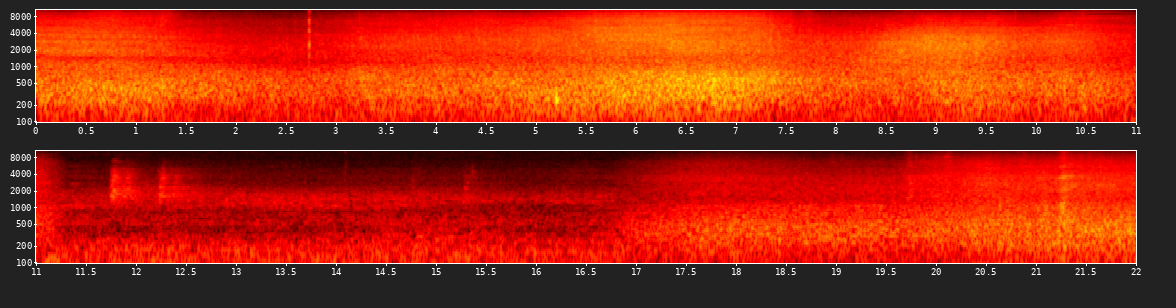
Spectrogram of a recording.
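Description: Sea waves wash onto a French seashore on a cold, grey day, a broad, steady roar that swells and ebbs in long surges, mixed with wind noise on the microphone.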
